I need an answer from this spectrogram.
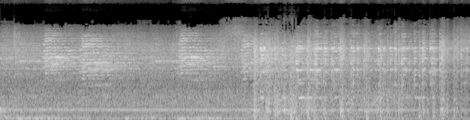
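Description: Steam train engine puffing along: a steady hissing rumble that turns into a fast, regular chugging pulse partway through and grows louder and more rhythmic, with no voices.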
